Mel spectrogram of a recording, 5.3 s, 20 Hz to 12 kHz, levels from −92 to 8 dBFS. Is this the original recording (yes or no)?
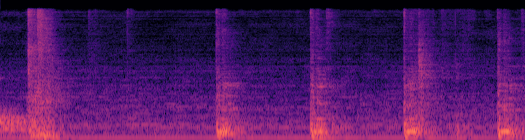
no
